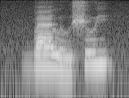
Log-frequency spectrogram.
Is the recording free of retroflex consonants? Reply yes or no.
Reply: yes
